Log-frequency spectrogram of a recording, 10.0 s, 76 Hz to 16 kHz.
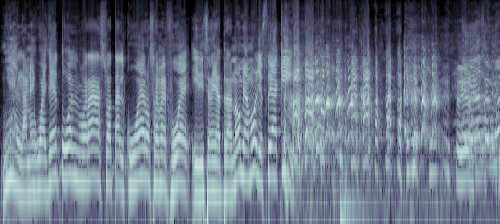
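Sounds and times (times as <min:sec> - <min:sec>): group of people laughing: 0:05.6 - 0:10.0.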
